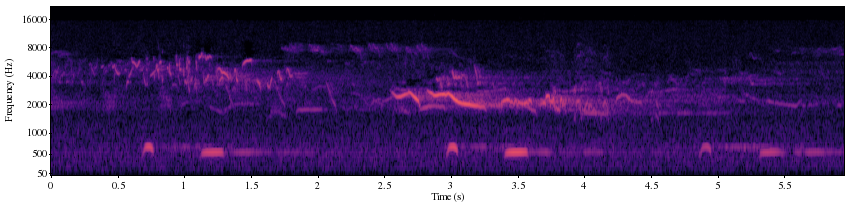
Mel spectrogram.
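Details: Common Cuckoo in Wales, April 2004, giving three soft, low cu-coo pairs at steady two-second intervals, each a brief upper note then a held lower one, against loud trilling and warbling songbirds.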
